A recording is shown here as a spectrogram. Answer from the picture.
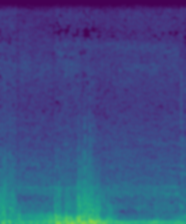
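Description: Wind buffeting the microphone on a moving motor scooter, with a rush of road noise; it swells about a second in.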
